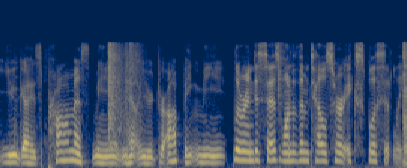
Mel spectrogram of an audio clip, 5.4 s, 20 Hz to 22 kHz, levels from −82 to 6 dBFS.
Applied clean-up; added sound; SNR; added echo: none; Gunshot, gunfire; 17 dB; none.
